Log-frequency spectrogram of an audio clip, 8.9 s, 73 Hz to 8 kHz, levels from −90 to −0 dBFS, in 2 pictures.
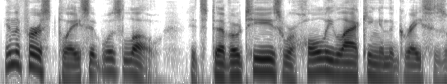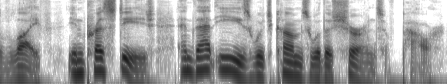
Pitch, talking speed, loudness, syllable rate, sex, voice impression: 110 Hz, 190 wpm, -19 LUFS, 5.1 syllables/s, male, masculine, adult-like, thick, tensed, powerful, hard, raspy, cool, intellectual, calm, mature, slightly friendly, wild, lively, slightly strict, slightly intense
